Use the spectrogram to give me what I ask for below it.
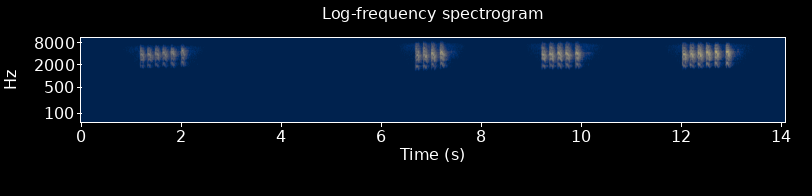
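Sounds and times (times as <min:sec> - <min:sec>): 
bird calling in short buzzy bursts of rapid chirps: 0:01.2 - 0:02.2, 0:06.7 - 0:07.3, 0:09.2 - 0:10.0, 0:12.0 - 0:13.2.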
